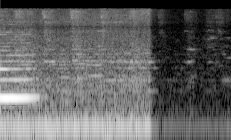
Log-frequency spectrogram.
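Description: A short burst of music: one held note that slides up slightly and fades, over a low steady drone that cuts off abruptly about one and a half seconds in.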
